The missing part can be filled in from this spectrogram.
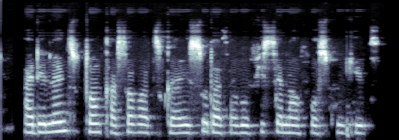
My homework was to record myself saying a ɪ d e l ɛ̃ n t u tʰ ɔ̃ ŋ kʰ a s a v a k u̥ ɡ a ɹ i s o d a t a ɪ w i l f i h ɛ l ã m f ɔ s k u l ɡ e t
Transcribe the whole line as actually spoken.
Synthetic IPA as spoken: a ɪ d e l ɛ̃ n t u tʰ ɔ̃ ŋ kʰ a s a v a t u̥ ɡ a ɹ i s o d a t a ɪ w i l f i s ɛ l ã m f ɔ s k u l ɡ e t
